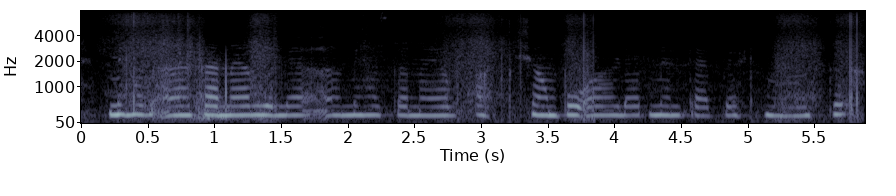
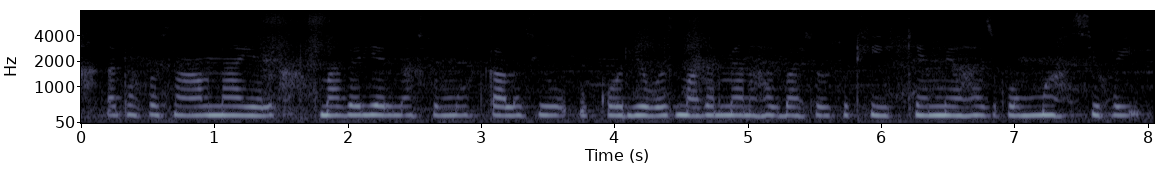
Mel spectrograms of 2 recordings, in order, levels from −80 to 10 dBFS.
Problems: constant background noise, low volume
